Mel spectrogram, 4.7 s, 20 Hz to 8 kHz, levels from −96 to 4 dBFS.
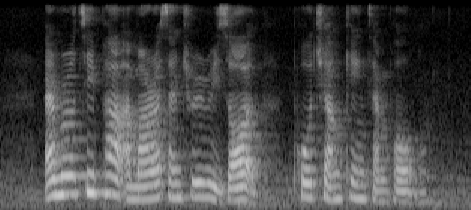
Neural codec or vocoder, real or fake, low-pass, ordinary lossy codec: none; real; 7.2 kHz; none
